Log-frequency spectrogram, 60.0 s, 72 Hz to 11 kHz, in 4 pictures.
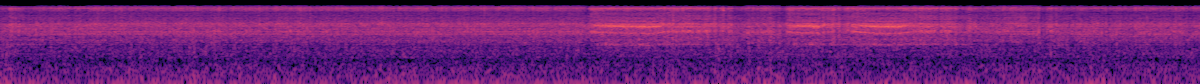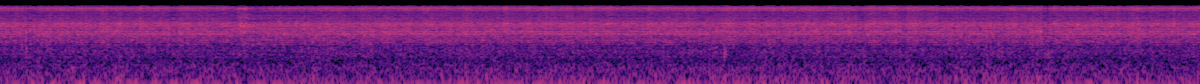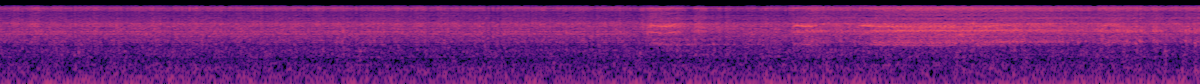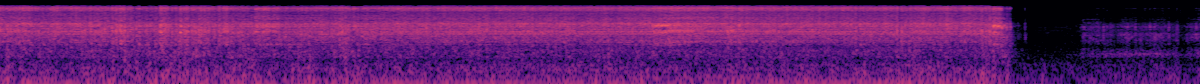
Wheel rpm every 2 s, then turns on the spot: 230, 230, 230, 230, 230, 220, 230, 230, 230, 230, 230, 240, 240, 230, 230, 230, 230, 230, 230, 230, 220, 230, 230, 230, 230, 230, 230, 230, 180, 20.
58-60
